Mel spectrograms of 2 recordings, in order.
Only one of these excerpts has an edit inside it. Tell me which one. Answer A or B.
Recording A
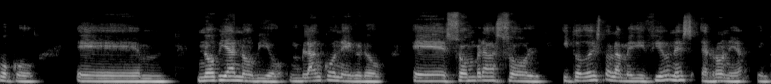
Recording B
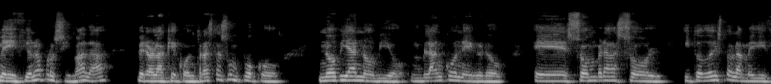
B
